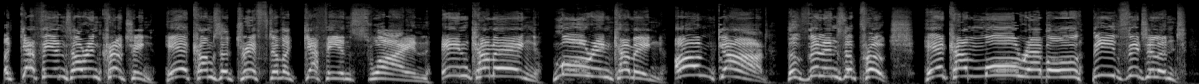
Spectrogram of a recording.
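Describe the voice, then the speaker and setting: An actor voicing a pompous, haughty medieval lord in a game, barking orders and insults. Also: male voice, extremely high pitch, very animated, slow pace, few pauses, pushed and bright, dry recording, clean studio sound, exaggerated voice. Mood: alarmed warning. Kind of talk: game voice lines.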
